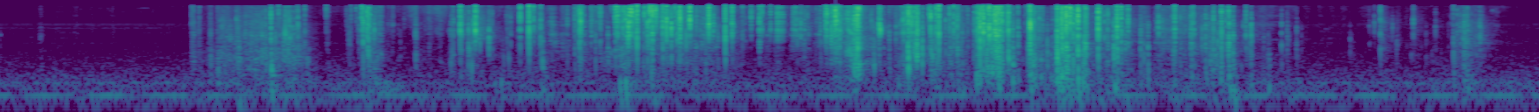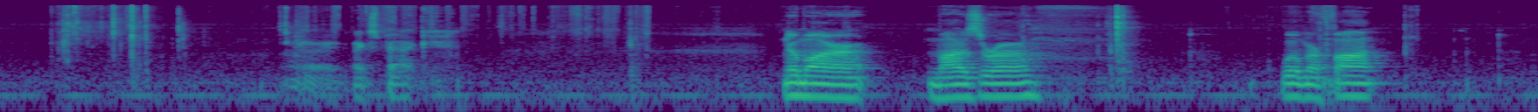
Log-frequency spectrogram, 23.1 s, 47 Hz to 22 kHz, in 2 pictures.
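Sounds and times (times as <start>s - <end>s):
foil wrapper tearing and crumpling: 1.5s - 11.2s, 12.0s - 12.8s.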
